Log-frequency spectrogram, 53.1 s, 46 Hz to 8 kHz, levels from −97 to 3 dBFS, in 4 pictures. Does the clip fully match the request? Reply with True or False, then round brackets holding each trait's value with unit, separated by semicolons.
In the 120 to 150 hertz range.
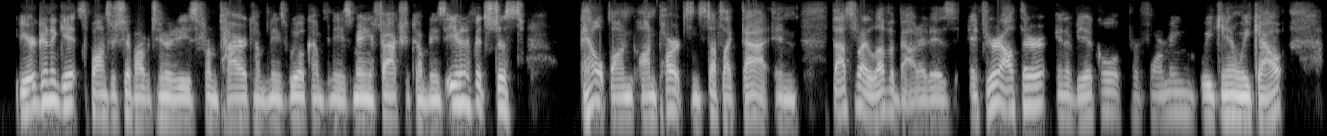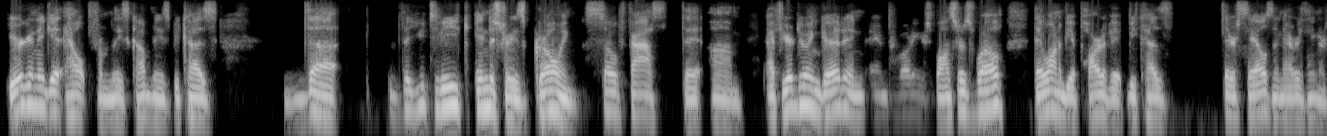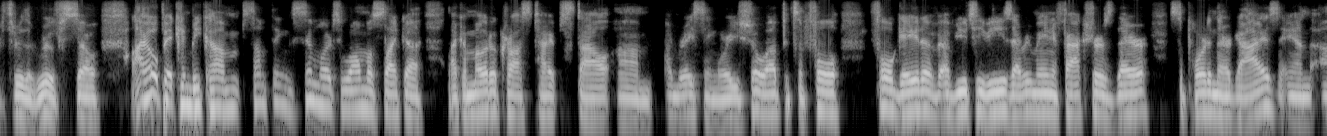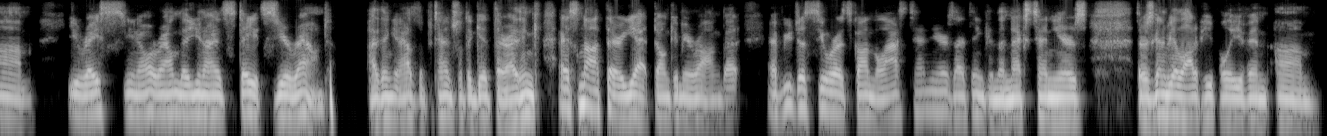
False (110 Hz)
